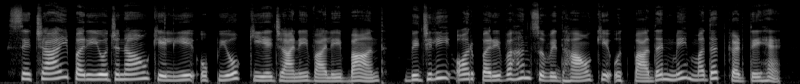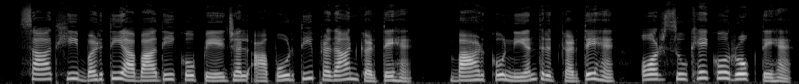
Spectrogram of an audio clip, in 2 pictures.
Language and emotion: Hindi, neutral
